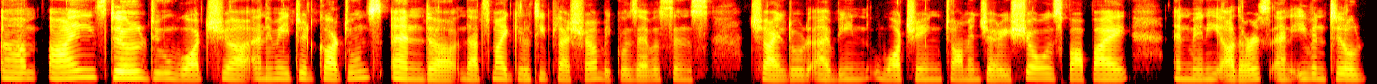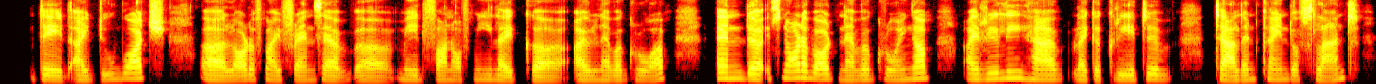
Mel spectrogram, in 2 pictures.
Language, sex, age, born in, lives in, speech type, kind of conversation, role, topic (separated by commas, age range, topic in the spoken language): English, female, 50-54, India, United States, conversation, unstructured, none, What guilty-pleasure entertainment do you secretly love and proudly defend?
